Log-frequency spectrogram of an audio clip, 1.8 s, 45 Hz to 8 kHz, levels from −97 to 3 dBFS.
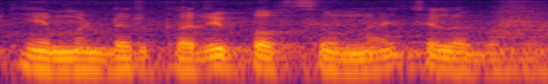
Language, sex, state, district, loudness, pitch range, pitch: Telugu, male, Andhra Pradesh, Guntur, -22 LUFS, 110-120 Hz, 110 Hz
